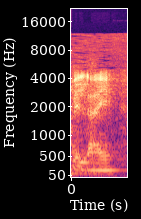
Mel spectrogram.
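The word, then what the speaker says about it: villi: जिसको विलाई बोलते हैं, जिसको प्रोनाउंस करते हैं विलाई।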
